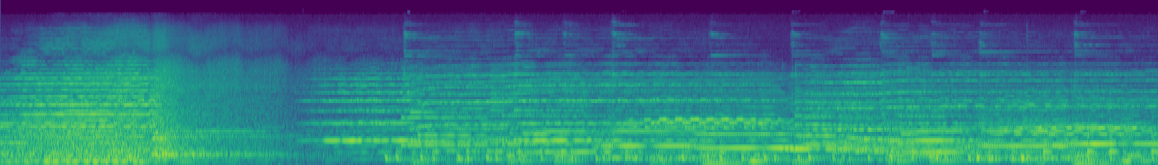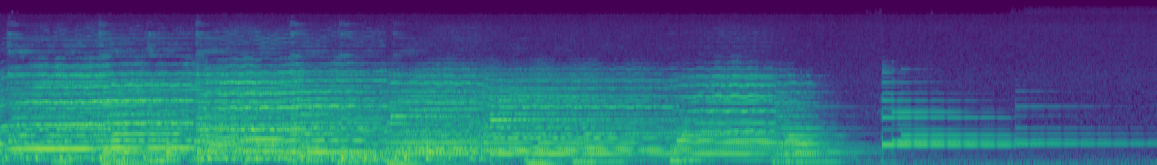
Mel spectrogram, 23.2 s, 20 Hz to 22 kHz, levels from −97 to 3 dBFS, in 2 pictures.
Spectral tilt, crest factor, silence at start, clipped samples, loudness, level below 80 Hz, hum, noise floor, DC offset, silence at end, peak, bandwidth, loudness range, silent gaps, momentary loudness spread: -6 dB/octave; 18 dB; 0 s; under 0.1%; -20 LUFS; -40 dBFS; none; -49 dBFS; under 0.1%; 0.75 s; -2 dBFS; 13.5 kHz; 8 LU; none; 15 LU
